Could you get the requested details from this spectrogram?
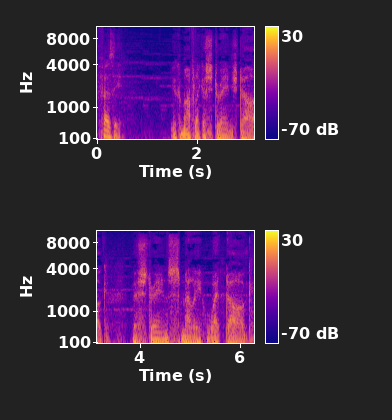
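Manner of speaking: slow, sweet-talking romantic voice. Teasing another speaker with insults, in a mock romantic voice. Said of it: "it's a romantic voice".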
